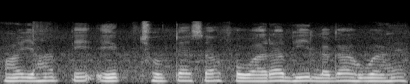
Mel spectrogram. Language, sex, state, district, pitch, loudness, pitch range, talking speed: Hindi, male, Uttar Pradesh, Lucknow, 160 Hz, -14 LUFS, 155-170 Hz, 160 wpm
